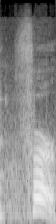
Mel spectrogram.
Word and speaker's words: for: for a bus and we hear the pronunciation of four change to fur fur because it's not a stressed word they're waiting for a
